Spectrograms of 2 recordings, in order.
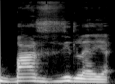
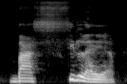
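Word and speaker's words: βασιλεία: que é o s o Sigma ele vai ter um som de s nunca como Z então eu não vou pronunciar como Basileia é baci Se bacileia temos o iota que é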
